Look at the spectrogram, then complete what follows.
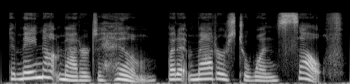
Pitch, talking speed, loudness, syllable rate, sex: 220 Hz, 205 wpm, -16 LUFS, 4.7 syllables/s, female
